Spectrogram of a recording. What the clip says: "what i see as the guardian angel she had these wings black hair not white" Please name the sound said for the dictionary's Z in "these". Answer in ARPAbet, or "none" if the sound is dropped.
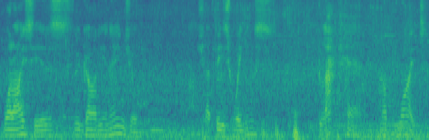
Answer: Z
